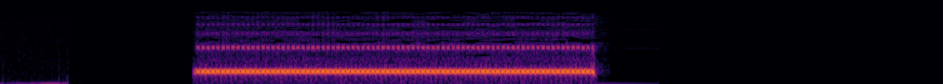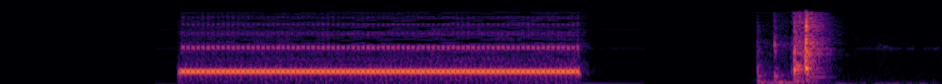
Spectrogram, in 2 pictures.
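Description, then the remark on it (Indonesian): A telephone dial tone sounds as someone places a call: two steady, buzzing two-second bursts separated by a pause, followed by a short, sharp crackle at the end as the line connects. No one speaks. “coba deh kita tanya-tanya aku coba telepon ya”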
